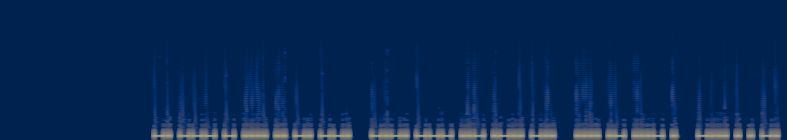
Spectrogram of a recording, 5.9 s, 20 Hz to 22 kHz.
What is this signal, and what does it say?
Morse code, heard as a keyed tone, about 50 wpm, 700 Hz. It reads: NOTHING COULD HAVE BEEN
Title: Sentences from Top 1300 Words 50wpm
